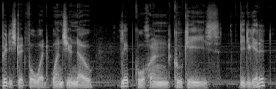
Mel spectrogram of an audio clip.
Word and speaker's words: Lebkuchen: And try and pronounce it the way that Charlie pronounces it, even though I don't pronounce it this way, which is, Charlie says Lieberkuchen.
